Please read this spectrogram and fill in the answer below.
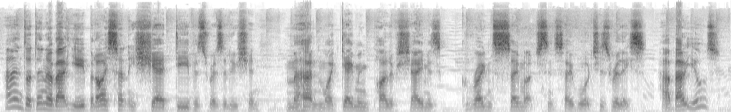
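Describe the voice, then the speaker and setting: A man's voice: mid-range voice, lively intonation, fast talker, few pauses, a bit bright. A man hosting a gaming channel, delivering scripted news commentary. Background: music.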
